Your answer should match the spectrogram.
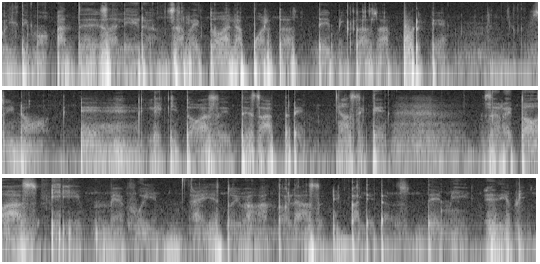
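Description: Soft whispering, broken up by frequent small clicks and knocks from the phone being handled and moved.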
